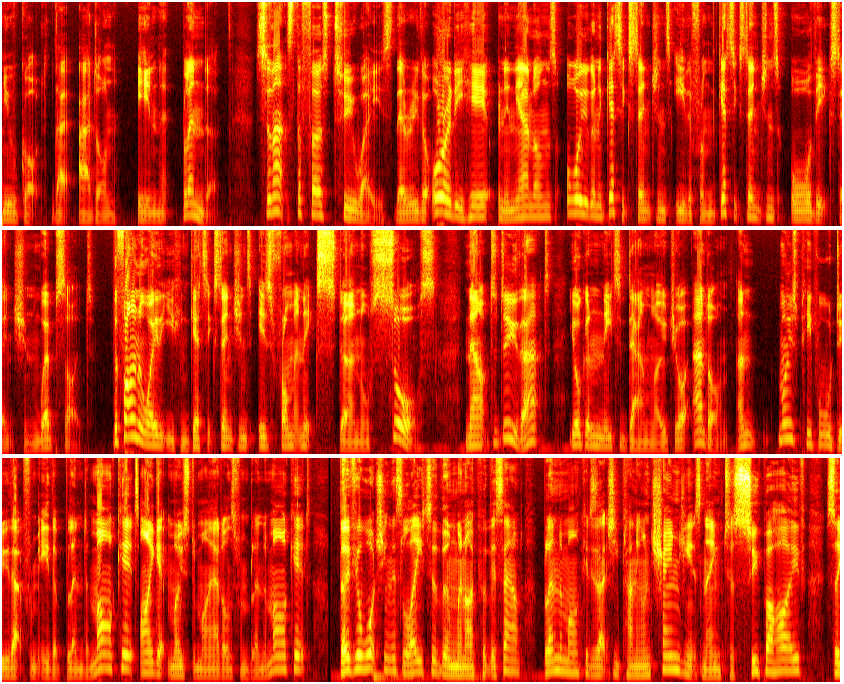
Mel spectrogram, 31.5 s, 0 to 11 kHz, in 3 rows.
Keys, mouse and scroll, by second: 15.2 scroll up 1.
